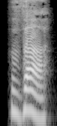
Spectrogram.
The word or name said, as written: the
